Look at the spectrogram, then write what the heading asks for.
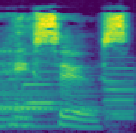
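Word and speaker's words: Jesús: However, Jesus as a given name is distinct to Spanish-speaking cultures and usually rendered with an accented "u" as in "Hey Sous" and is pronounced "Hey S.O.S."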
